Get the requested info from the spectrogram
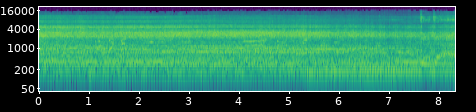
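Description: Crowd of fans shouting and cheering over a loud, steady, sustained drone of distorted electric guitar and bass ringing through the stage amplifiers, with a deeper low end filling in a little past halfway.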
